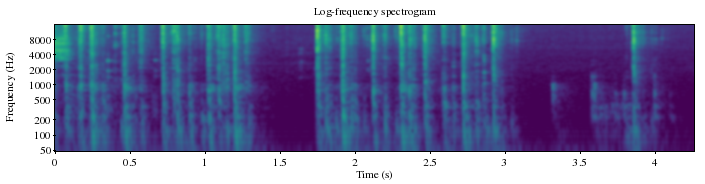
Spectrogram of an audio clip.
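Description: Typing on a computer keyboard: two quick runs of keystrokes with a short pause between them, then a few scattered key presses near the end.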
